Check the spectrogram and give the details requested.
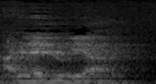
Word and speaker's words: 알렐루야: 그래서 라틴어에서는 알렐루야 이 하 발음이 없습니다. 그래서 찬송할 때도 알렐루야라고 하고요. 이 콘스탄티노플을 중심으로 하는 동방교회 여기는 이제 헬라어를 쓰는 지역들이거든요. 이쪽 지역에는 하 발음이 있죠. 그래서 할렐루야 이렇게 찬송을.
